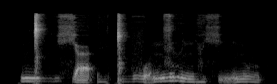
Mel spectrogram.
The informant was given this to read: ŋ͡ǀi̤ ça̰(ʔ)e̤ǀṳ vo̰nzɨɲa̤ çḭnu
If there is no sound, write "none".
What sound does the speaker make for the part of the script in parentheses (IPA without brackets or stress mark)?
ʔ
